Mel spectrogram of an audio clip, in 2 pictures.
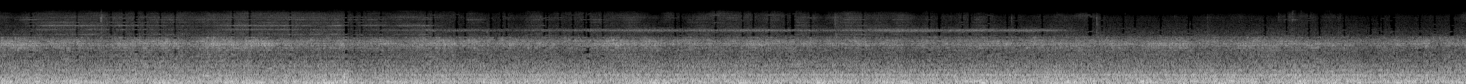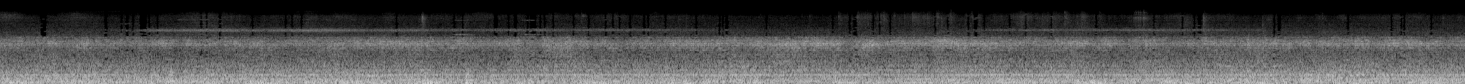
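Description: Taiwan Railway Fu-Hsing express passenger coach running at speed, heard inside the car: a steady rumble of wheels on the track with a faint high whine that comes and goes three times.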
